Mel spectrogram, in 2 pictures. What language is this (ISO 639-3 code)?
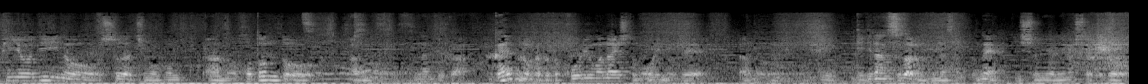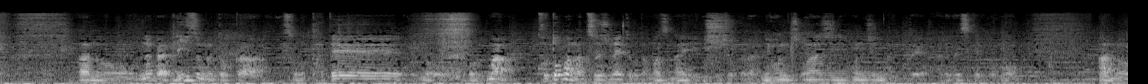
jpn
